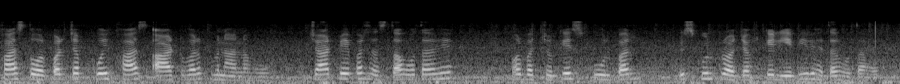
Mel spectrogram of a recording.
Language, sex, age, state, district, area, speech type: Urdu, female, 30-45, Uttar Pradesh, Balrampur, urban, spontaneous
